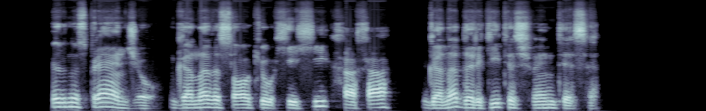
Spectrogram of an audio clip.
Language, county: Lithuanian, Alytus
